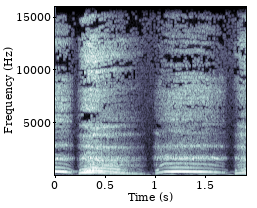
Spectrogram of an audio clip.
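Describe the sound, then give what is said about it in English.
A voice imitates the labored, gasping breaths of someone with punctured ribs and a collapsed lung: two long, strained, voiced gasps, each sliding in pitch, followed by the start of a third. “every breath I took was like,”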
